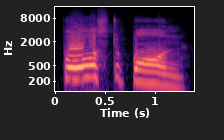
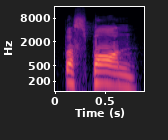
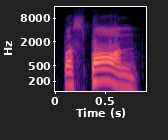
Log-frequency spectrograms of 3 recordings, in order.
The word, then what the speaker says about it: postpone: बहुत से स्टूडेंट्स इसे बोलते हैं पोस्टपोन। जी ये पोस्टपोन नहीं होता, इसका सही उच्चारण है पस्पॉन। टी इसमें हम नहीं बोलते, पोस्टपोन नहीं, क्या है, पस्पॉन, पस्पॉन।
